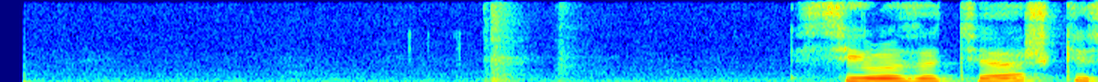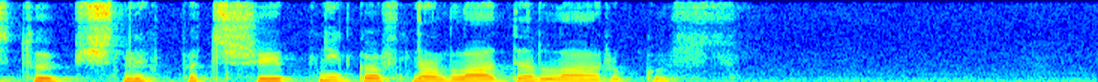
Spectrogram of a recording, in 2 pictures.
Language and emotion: Russian, neutral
